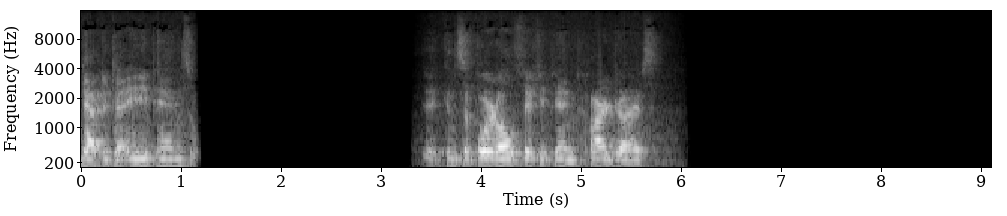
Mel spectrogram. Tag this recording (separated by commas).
Speech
